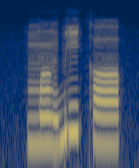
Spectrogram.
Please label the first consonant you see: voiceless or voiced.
voiced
